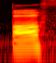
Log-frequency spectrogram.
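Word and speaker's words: قُ: ইউ ইয়া পেশ ইউ কফ পেশ কু কফ পেশ কু কাফ পেশ কু আবার এখানে কফ পেশ কু কাফ পেশ কু এই দুইটার উচ্চারণ একই রকম করা যাবে না কফ কফ একটু ধাক্কা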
